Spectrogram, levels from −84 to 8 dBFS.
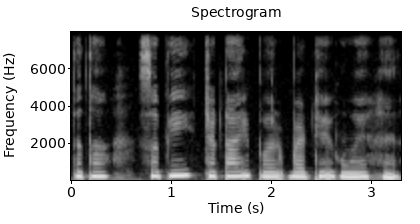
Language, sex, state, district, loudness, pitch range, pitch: Hindi, female, Uttar Pradesh, Jyotiba Phule Nagar, -11 LUFS, 215-245 Hz, 230 Hz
